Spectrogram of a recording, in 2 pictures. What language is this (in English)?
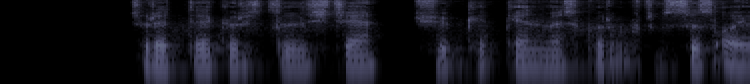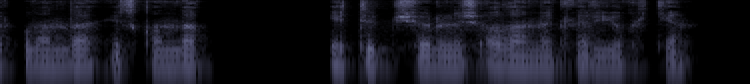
Uyghur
